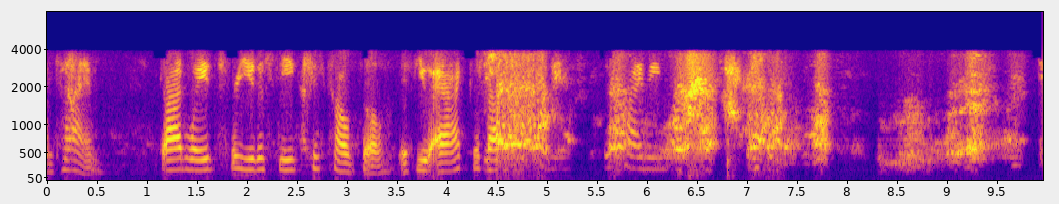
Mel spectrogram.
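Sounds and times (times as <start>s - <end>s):
speech: 0.0s - 5.2s, 5.8s - 7.5s
two wolves, a big one and a little one, howling: 4.3s - 9.9s.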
